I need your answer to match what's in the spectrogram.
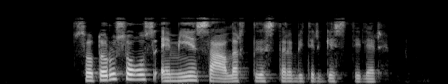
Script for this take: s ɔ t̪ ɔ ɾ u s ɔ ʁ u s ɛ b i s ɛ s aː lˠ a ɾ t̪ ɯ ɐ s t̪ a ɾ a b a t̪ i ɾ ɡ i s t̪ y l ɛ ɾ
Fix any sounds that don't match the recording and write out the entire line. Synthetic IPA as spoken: s ɔ t̪ ɔ ɾ u s ɔ ʁ u s ɛ m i ɛ s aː lˠ a ɾ t̪ ɯ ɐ s t̪ a ɾ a b i t̪ i ɾ ɡ ɛ s t̪ i l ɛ ɾ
